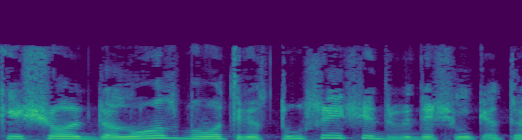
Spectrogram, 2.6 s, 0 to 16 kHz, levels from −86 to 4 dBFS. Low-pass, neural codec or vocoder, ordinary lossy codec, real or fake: 10.8 kHz; none; MP3, 48 kbps; real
